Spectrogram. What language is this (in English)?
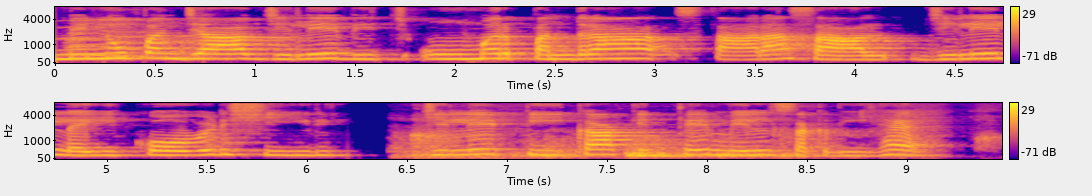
Punjabi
